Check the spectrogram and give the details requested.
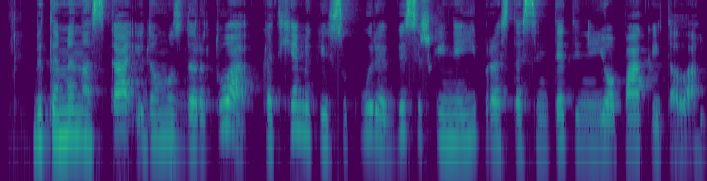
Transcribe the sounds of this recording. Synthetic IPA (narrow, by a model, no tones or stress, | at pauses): ʋʲɪt̪ɐmʲɪnɐskɑːʔiːd̪oːmʊs̬d̪ɐɾt̪uɔkɐt̪xʲɛmʲɪkɐɪsʊkuːɾʲɛʋʲɪsʲɪʃkɐɪnʲɛiːpɾɐst̪ɐsʲɪnʲt̪ʲɛt̪ʲɪnʲɪjoːpɑːkɐɪt̪ɐ̰lˠɑ̰ː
